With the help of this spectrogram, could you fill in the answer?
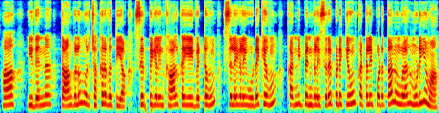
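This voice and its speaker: A woman's voice: high-pitched, moderate pace, no echo, clean studio sound, close to an everyday voice. A woman voicing an anguished old male sculptor in an audiobook, pleading and crying out for his daughter.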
